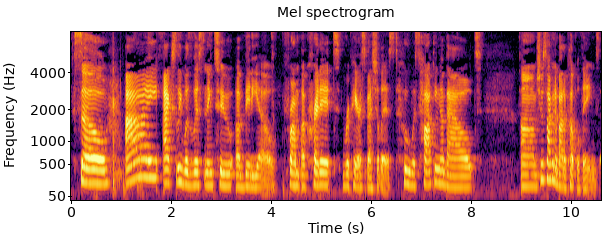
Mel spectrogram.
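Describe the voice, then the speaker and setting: A woman in her thirties, a realtor, chatting frankly with viewers on a phone livestream, her voice a bit raspy from a sinus infection. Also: fairly low pitch, a bit bright. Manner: frank, chatty, reads out and answers viewer comments. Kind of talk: casual livestream chat with viewers. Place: small room indoors. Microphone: phone front camera at arm's length, neckband headset.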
